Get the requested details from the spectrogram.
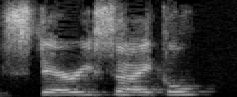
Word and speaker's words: Stericycle: Is it Stericycle? for the pickup, Chief? – Yep, that's correct.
